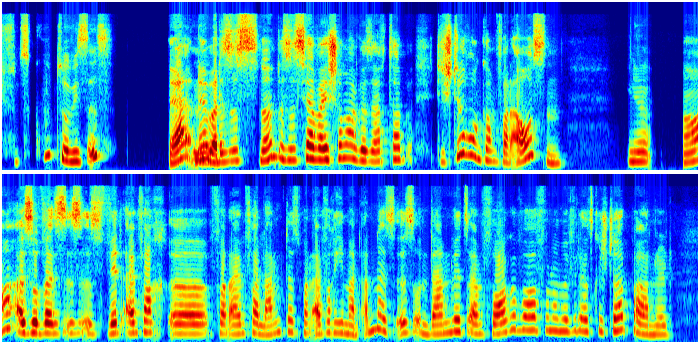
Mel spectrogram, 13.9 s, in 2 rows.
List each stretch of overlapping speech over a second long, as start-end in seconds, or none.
none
